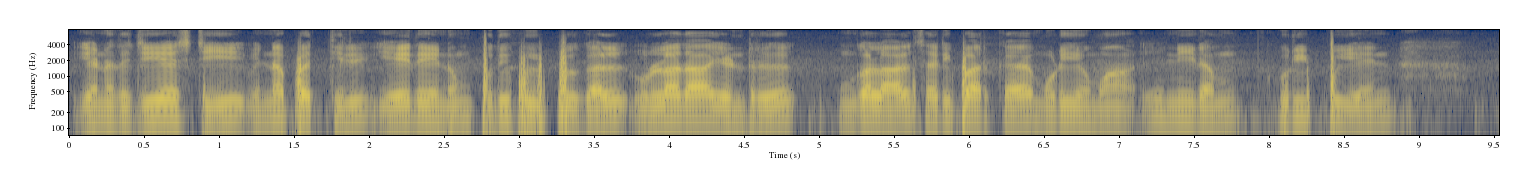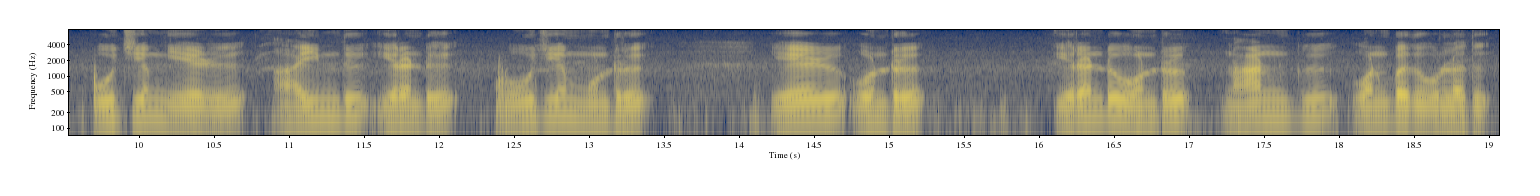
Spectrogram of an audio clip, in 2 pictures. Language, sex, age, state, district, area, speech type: Tamil, male, 30-45, Tamil Nadu, Chengalpattu, rural, read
